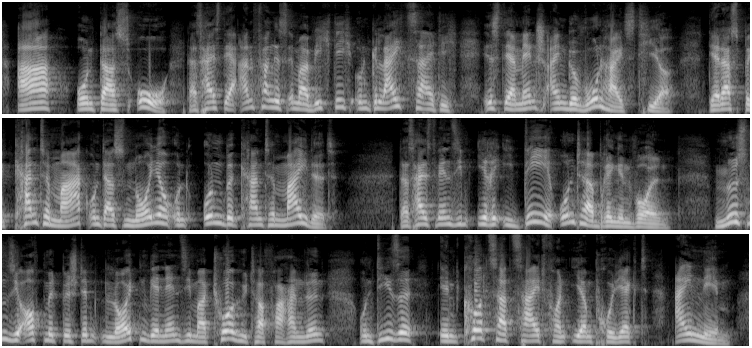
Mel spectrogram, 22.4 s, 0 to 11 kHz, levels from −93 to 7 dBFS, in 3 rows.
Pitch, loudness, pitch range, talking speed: 165 Hz, -19 LUFS, 145-185 Hz, 150 wpm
